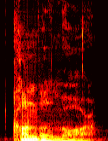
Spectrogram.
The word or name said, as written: Convalmore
